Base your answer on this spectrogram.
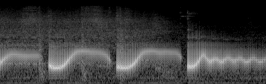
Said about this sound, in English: I can't really see what's wrong with it. I guess I'm going to have to hit it with a hammer.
